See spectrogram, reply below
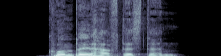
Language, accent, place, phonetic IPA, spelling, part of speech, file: German, Germany, Berlin, [ˈkʊmpl̩haftəstn̩], kumpelhaftesten, adjective, De-kumpelhaftesten.ogg
- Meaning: 1. superlative degree of kumpelhaft 2. inflection of kumpelhaft: strong genitive masculine/neuter singular superlative degree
